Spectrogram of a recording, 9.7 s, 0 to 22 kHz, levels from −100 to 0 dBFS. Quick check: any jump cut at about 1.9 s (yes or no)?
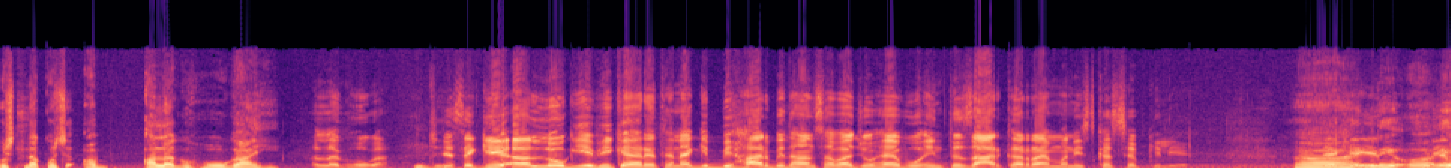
no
